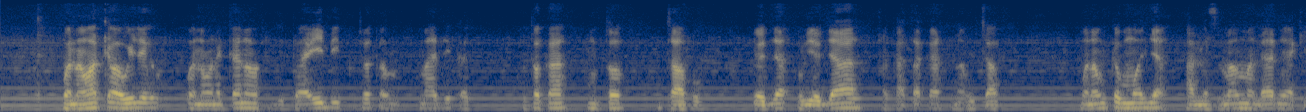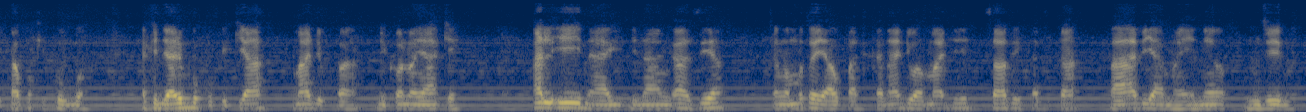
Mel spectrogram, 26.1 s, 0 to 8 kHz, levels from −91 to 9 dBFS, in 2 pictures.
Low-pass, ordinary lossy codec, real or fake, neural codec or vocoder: 7.2 kHz; Opus, 64 kbps; fake; codec, 16 kHz, 6 kbps, DAC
